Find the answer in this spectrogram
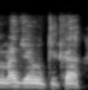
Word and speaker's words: mayéutica: La mayéutica, dicen los manuales de filosofía, que es el método socrático. Mayéutica. A ver, con acento en la U.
